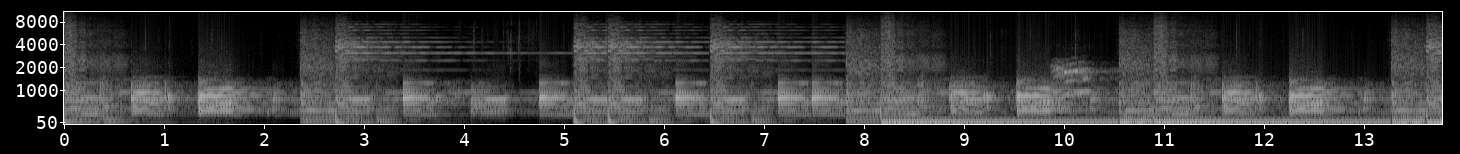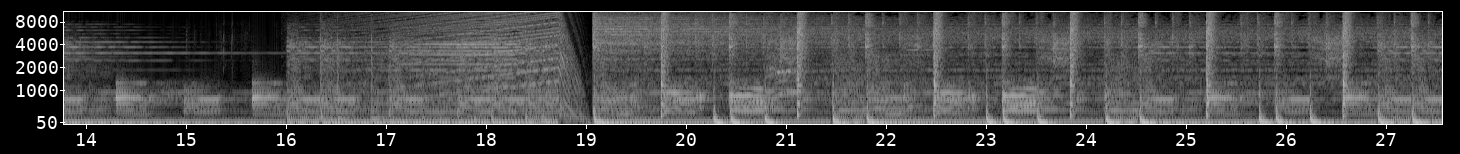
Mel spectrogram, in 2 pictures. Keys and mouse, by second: 1.3 right click, 3.6 x, 5.5 Return, 13.3-14.7 right drag, 14.7 x, 16.1 click, 21.8 right click, 24.5 shift+right click, 25.6-27.5 shift+right drag.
